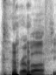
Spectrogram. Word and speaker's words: Brèbeuf: Did I say your last name right? – Brèbeuf. You got it.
